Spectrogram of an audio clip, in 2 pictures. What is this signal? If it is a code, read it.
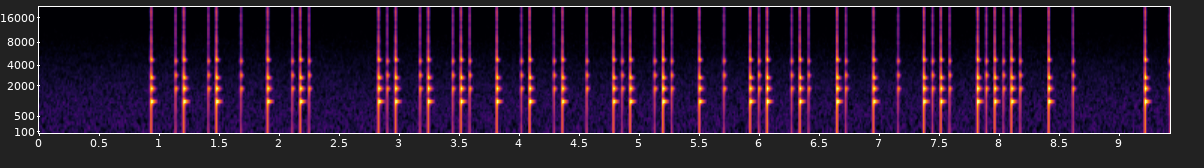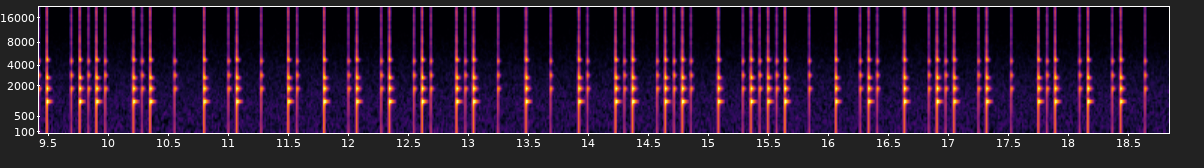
Morse code (Russian alphabet), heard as a telegraph sounder, hand-sent with a paddle, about 17 wpm. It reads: ОН ПОРТРЕТИСТ ЗАМЕЧАТЕЛЬНЫЙ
